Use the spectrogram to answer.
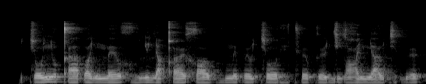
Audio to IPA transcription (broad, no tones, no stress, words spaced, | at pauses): coɲokʼaɓɒʎ mɛʊ̯ xo̤ʎəʎa qʼø xɒʊ̯po̤mepøʊ̯ cʰo ɾe̤tʰøʊ̯ køɟeʎʕe ɲaʊ̯ce̤ɡ͡bø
